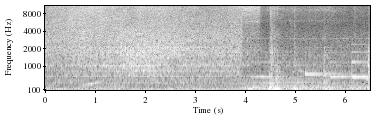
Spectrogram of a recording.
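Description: Hiss of tyres on a rain-soaked road, swelling as a car passes over the wet tarmac. About four seconds in the hiss cuts off, a low thump follows, and soft music with held notes comes in.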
